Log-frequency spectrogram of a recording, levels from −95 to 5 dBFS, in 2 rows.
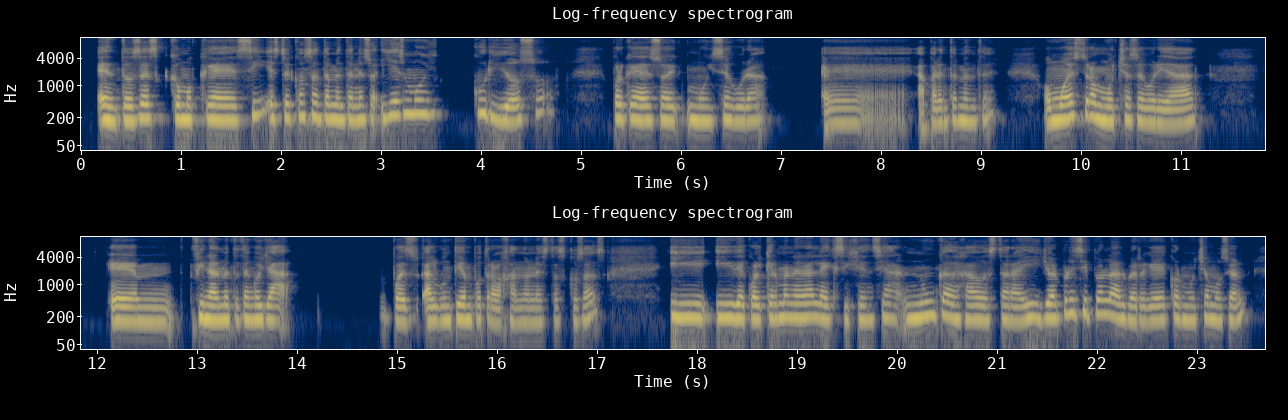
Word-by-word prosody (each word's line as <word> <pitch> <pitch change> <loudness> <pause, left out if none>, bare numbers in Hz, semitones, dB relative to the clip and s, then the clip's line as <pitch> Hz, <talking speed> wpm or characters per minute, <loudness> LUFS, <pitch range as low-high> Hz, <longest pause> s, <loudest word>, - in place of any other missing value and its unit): Entonces 180 +3 +5
como 190 -2 +1
que 180 -1 +4
sí, 230 +8 -1
estoy 195 +1 0
constantemente 200 -3 +1
en 185 0 +1
eso 185 0 -1
y 220 +4 +1
es 230 - -1
muy 250 0 0 0.3
curioso 215 - -1 0.5
porque 190 -2 +3
soy 180 -1 0
muy 175 -1 0
segura, 175 0 -3 0.5
eh, 160 +3 -7
aparentemente 175 +6 -3 0.5
o - - +3
muestro 200 +5 +5
mucha 180 0 +1
seguridad, 160 -1 -1 0.9
em, 160 -1 +2
finalmente 180 -2 +3
tengo 180 -1 +1
ya, 175 -1 0 1.0
pues 165 0 0
algún 165 +2 +2
tiempo 180 -1 +1
trabajando 155 -1 -4
en 155 0 -6
estas 155 +1 -9
cosas 175 +9 -6 0.6
y 195 -2 +1
y 195 0 +2
de 190 -1 +3
cualquier 185 +1 0
manera, 195 0 +2
la 195 -2 +1
exigencia 175 +2 -5
nunca 210 +4 +1
ha - - +1
dejado 180 -1 -1
de 170 - -1
estar 170 0 -3
ahí. 185 +3 -1
Yo 190 +1 +4
al 190 - -1
principio 235 0 -1
la 220 -2 +3
albergué 170 -1 -1
con 185 -2 -3
mucha 170 +2 -4
emoción 175 +3 -3
180 Hz, 135 wpm, -22 LUFS, 170-195 Hz, 1.0 s, Entonces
